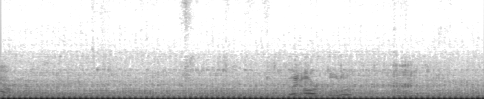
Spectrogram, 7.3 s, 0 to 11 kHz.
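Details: Repaired 1984 Honda 200 Big Red three-wheeler after sitting about 25 years: steady single-cylinder thump at about four beats a second, even and unbroken with no knocks or misses. Normal idle.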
